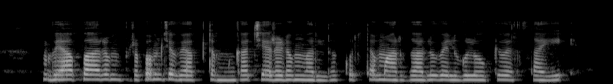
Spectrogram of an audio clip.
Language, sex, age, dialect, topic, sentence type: Telugu, female, 18-24, Southern, banking, statement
